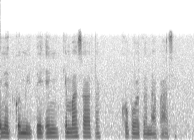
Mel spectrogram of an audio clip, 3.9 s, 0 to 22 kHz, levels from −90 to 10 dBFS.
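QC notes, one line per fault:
Nothing to flag on this one; the speech just carries the usual character of a call line, with the top end stopping around 8 kHz, which is normal for that path.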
